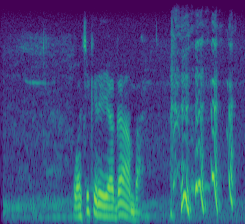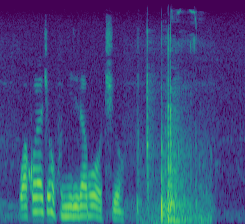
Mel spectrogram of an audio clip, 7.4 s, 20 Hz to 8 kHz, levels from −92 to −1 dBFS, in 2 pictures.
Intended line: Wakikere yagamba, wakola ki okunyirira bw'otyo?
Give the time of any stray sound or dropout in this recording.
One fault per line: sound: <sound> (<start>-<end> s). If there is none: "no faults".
sound: laugh (2.5-3.6 s)
sound: squeak (5.7-6.9 s)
